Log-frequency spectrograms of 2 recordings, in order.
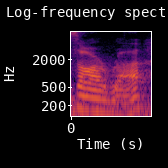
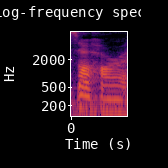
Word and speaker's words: Sahara: Is it Zara? I think it's pronounced Zara. I don't think it's Zahara. I think it's Zara.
